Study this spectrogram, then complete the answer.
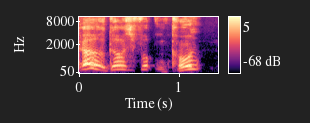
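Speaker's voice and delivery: offhand fake English accent. Retelling how people in england say the word: imitating an english accent. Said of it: "they just say it. They're like".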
